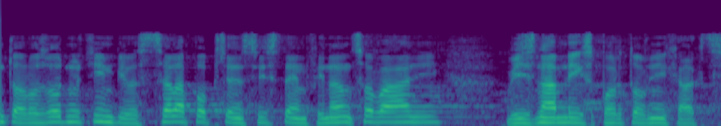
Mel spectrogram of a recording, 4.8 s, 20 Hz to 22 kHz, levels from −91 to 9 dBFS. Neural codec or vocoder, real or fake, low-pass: codec, 16 kHz, 8 kbps, FreqCodec, larger model; fake; 7.2 kHz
